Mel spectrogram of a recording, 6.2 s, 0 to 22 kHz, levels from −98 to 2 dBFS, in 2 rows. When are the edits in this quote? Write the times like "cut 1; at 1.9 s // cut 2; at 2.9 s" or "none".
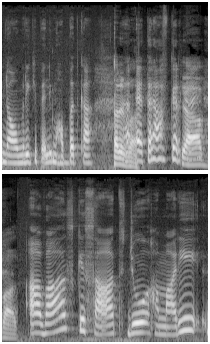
cut 1; at 3.3 s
